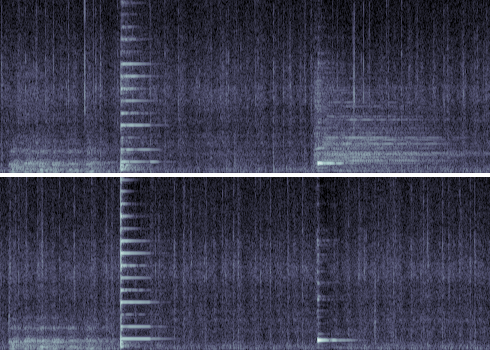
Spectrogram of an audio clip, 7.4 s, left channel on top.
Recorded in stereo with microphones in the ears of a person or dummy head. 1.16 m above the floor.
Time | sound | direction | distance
0.1 | laughter | 40° right (ahead or behind) | 4.5 m
1.8 | a guitar | 65° right (ahead or behind) | 0.6 m
4.8 | a cowbell | 55° right (ahead or behind) | 1.0 m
